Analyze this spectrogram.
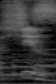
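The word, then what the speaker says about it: she's: उसी तरह से शी, इसका कॉन्ट्रैक्शन होगा शीज, शीज। इसका प्रोनाउंसिएशन जो आएगा लास्ट में, जो प्रोनाउंसिएशन आएगा वो जेड का है, शीज।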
